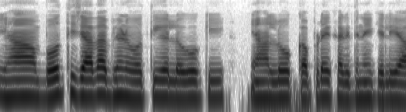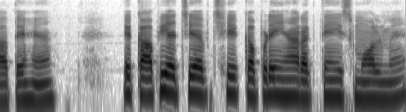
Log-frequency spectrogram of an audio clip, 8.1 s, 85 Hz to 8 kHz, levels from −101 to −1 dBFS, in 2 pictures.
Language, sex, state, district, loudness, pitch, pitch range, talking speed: Hindi, male, Chhattisgarh, Kabirdham, -16 LUFS, 155 Hz, 145-165 Hz, 190 wpm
